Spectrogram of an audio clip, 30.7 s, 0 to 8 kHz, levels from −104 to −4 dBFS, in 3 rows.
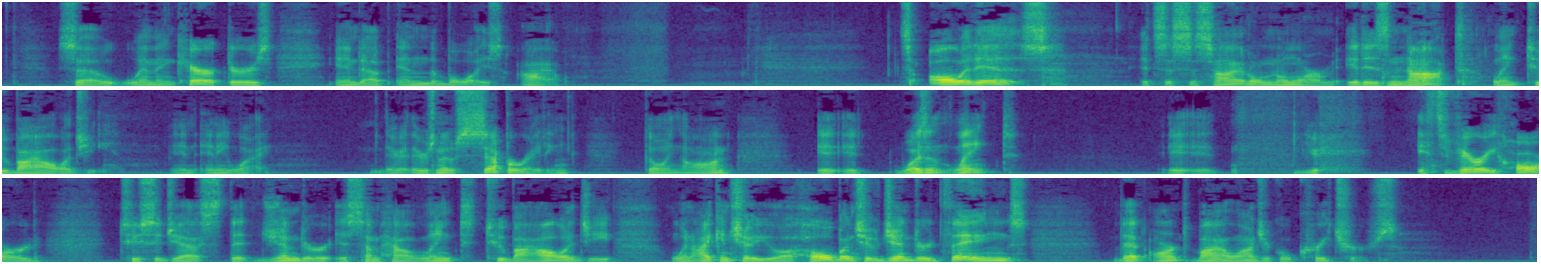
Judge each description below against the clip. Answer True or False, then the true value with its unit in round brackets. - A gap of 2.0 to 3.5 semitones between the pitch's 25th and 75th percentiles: False (5.2 semitones)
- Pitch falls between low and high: False (105 Hz)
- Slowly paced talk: True (120 wpm)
